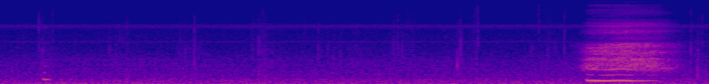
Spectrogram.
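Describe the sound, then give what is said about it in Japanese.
Autumn insects trill steadily and faintly during a walk through the whole stretch, a thin high-pitched drone over soft outdoor ambience, with a brief breathy rustle near the end and no talking. “泣いてる虫も秋の子ですね。”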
